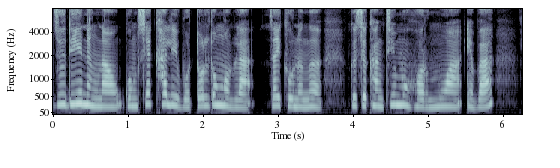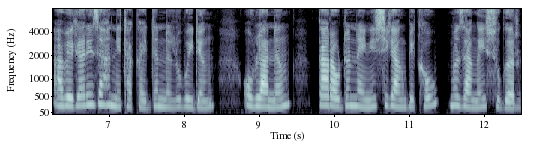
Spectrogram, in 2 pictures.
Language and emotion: Bodo, neutral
